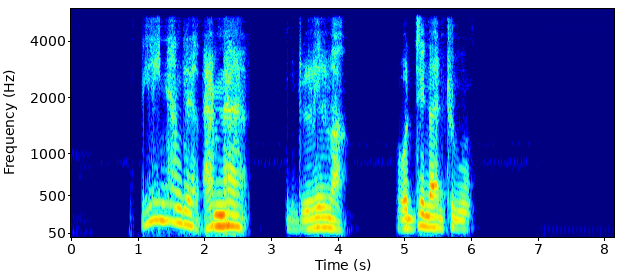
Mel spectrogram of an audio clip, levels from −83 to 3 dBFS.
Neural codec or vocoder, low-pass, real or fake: codec, 16 kHz in and 24 kHz out, 0.6 kbps, FocalCodec, streaming, 2048 codes; 5.4 kHz; fake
